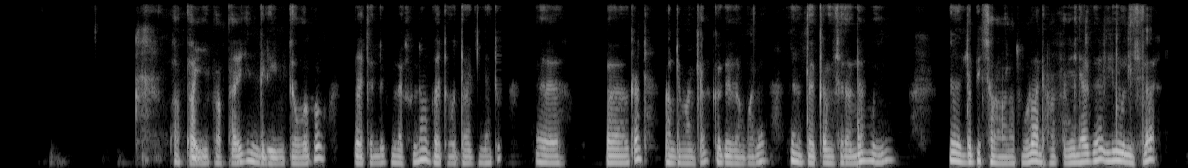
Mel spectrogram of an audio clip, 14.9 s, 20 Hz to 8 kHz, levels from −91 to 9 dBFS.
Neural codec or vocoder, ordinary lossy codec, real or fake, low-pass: codec, 44.1 kHz, 2.6 kbps, SNAC; AAC, 48 kbps; fake; 7.2 kHz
